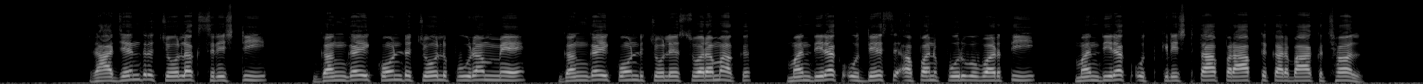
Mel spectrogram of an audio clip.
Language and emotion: Maithili, neutral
